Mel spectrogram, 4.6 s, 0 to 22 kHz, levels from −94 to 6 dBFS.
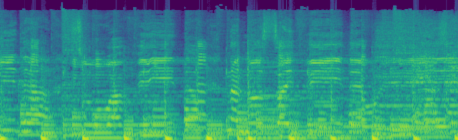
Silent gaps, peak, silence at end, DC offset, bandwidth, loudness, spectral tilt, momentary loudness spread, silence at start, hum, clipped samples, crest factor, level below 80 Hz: none; 0 dBFS; 0 s; under 0.1%; 17 kHz; -10 LUFS; -4.5 dB/octave; 2 LU; 0 s; none; 0.8%; 8 dB; -14 dBFS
